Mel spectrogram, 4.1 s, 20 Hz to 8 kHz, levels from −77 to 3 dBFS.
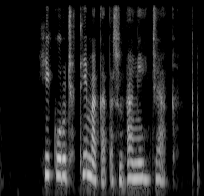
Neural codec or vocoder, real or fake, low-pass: codec, 44.1 kHz, 7.8 kbps, Pupu-Codec; fake; 7.2 kHz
